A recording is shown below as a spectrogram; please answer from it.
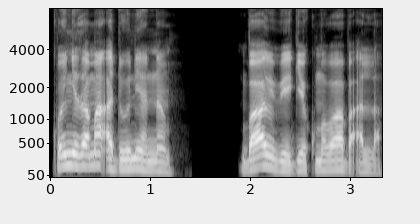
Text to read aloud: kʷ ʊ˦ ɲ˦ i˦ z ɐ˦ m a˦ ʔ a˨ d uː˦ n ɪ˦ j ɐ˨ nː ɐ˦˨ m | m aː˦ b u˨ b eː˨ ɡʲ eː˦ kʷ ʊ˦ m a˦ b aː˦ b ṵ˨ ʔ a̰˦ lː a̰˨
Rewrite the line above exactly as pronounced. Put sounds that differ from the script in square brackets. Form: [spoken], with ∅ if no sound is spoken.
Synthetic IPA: kʷ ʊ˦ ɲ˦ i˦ z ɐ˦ m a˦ ʔ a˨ d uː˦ n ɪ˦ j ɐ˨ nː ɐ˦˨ m | [b] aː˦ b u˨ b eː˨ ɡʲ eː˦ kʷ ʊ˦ m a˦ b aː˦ b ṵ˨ ʔ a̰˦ lː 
